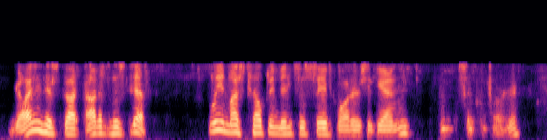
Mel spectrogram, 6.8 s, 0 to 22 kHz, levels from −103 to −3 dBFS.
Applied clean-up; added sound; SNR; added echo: neural mask model Resemble Enhance denoiser.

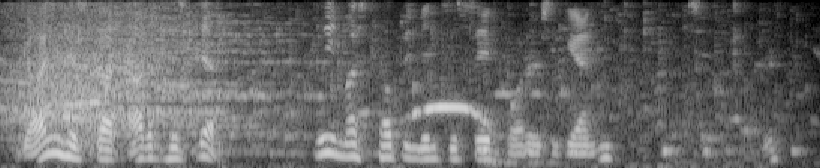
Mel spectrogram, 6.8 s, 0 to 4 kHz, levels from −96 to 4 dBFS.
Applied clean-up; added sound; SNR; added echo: classical method log-MMSE.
